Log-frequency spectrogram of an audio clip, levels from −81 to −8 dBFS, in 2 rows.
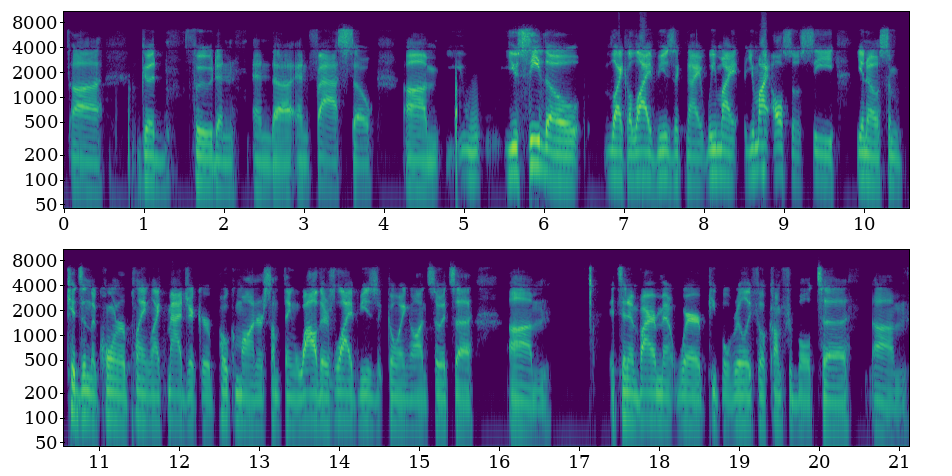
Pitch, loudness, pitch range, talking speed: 95 Hz, -28 LUFS, 85-105 Hz, 170 wpm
